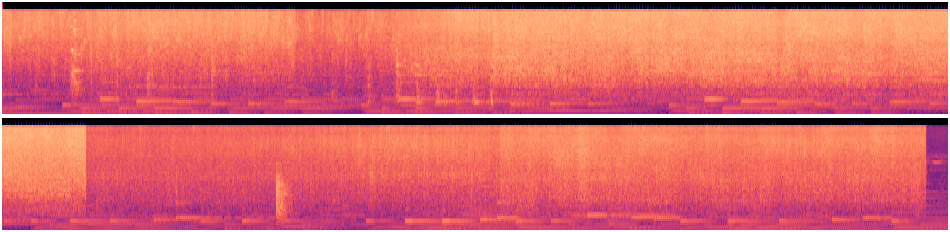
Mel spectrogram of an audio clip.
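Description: Stir-frying over high heat in a cast-iron wok: sliced chilies sizzling in hot oil, then marinated small octopus and vegetables frying louder as they are tossed with wooden spatulas, the sizzle dropping back about halfway. A couple of sharp knocks of a spatula on the pan; soft background music underneath.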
